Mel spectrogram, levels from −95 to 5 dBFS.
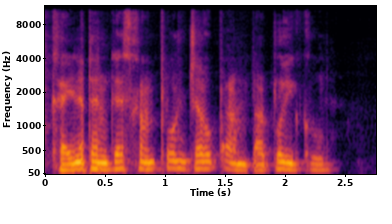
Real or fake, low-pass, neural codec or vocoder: fake; 10.8 kHz; codec, 24 kHz, 1.5 kbps, HILCodec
